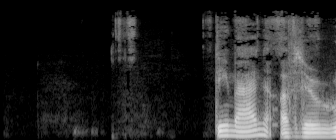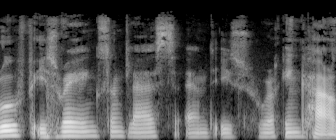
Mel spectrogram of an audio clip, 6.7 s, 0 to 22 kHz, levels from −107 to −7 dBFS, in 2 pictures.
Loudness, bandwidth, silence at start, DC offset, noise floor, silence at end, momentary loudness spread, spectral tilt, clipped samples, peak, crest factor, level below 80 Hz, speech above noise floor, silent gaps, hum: -26 LUFS; 14 kHz; 1.25 s; under 0.1%; -86 dBFS; 0 s; 13 LU; -6 dB/octave; under 0.1%; -2 dBFS; 26 dB; -68 dBFS; 61 dB; none; none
